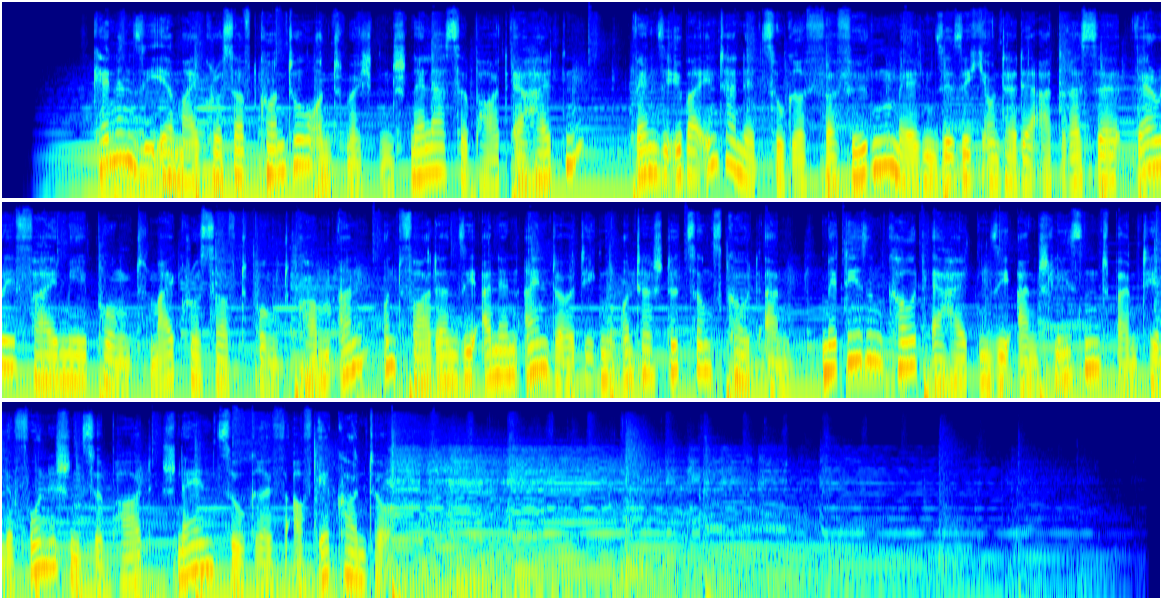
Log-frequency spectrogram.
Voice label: Stereo; Microsoft XBox

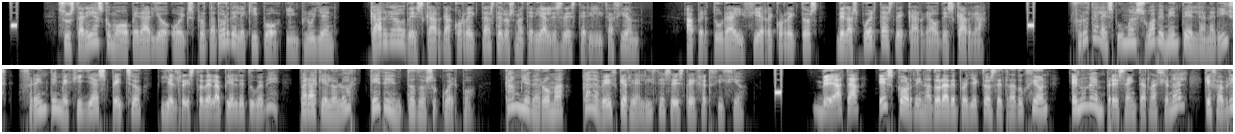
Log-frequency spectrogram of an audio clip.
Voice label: e-learning es

